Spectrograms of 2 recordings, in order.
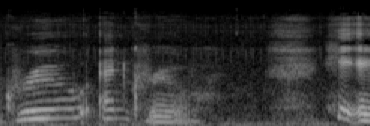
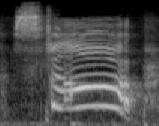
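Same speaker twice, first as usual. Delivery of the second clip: much higher, much louder; panicked scream; 12 dB louder than usual. Acted. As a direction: scream it to cut her off. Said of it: "screamed Wilbur".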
